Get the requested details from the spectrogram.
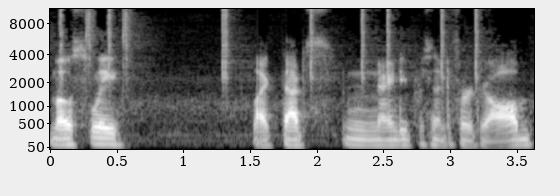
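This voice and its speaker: A man with a very deep, low pitch and a dark, mellow tone speaks at a moderate pace, with big swings in loudness. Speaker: video game streamer. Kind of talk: casual gameplay commentary. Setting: live stream. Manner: halting, stutters.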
